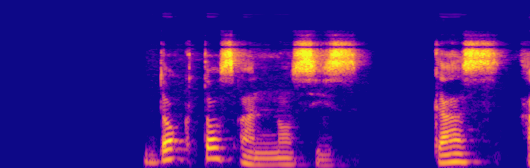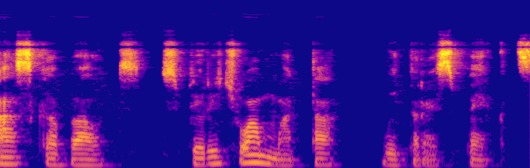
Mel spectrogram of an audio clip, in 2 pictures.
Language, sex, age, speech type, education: Nigerian Pidgin, male, 15-29, spontaneous, secondary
